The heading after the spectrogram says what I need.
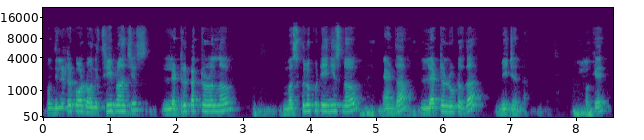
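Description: A male lecturer with a Hindi-Urdu accent of northern South Asia speaks in a slightly high voice. He teaches live, repeating points and often adding short tags to check that students follow. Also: animated, moderate pace, darkish tone. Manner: didactic, repetitive, frequent check questions and tags. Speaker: anatomy lecturer. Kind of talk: live online lecture, switching between English and Hindi-Urdu.

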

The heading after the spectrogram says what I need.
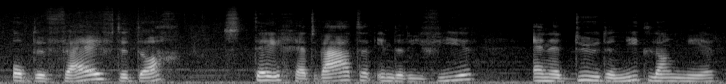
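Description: A woman reading a children's picture book aloud, gentle and expressive. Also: low voice, slight background noise. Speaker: storyteller.

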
